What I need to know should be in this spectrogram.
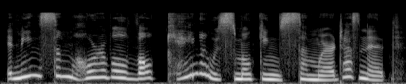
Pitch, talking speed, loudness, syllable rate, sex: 285 Hz, 135 wpm, -16 LUFS, 4.6 syllables/s, female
